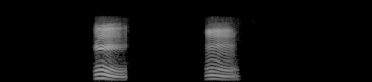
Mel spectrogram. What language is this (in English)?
Santali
